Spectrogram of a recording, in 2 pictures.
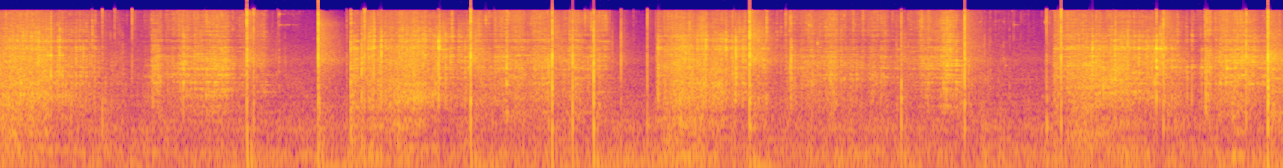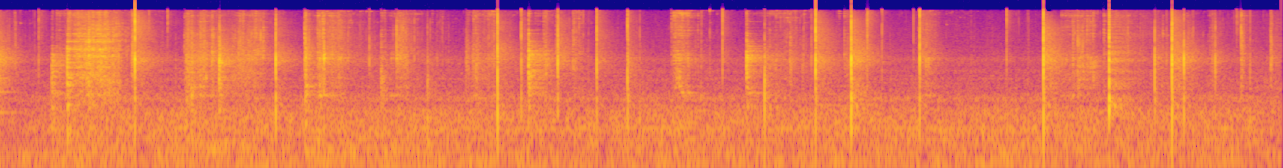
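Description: Lumps of forge coal raked and piled over a burning kindling fire, the pieces clinking and scraping together in several loud bursts through the first half. After that, scattered sharp crackles and pops from the fire.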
